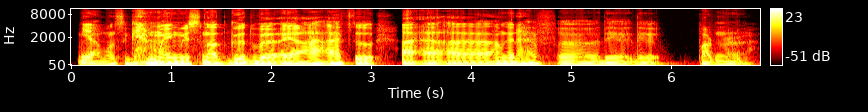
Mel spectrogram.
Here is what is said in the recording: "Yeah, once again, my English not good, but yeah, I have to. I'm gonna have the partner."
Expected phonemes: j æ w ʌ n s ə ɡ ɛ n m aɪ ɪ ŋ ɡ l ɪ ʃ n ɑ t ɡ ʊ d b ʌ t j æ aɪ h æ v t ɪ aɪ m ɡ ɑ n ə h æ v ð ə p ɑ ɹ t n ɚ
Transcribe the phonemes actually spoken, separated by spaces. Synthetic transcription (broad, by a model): j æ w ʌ n s ə ɡ ɛ n m aɪ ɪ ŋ ɡ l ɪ s n ɑ t ɡ ʊ d b ʌ t j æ aɪ h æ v t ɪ aɪ m ɡ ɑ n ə h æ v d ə p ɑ ɹ t n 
